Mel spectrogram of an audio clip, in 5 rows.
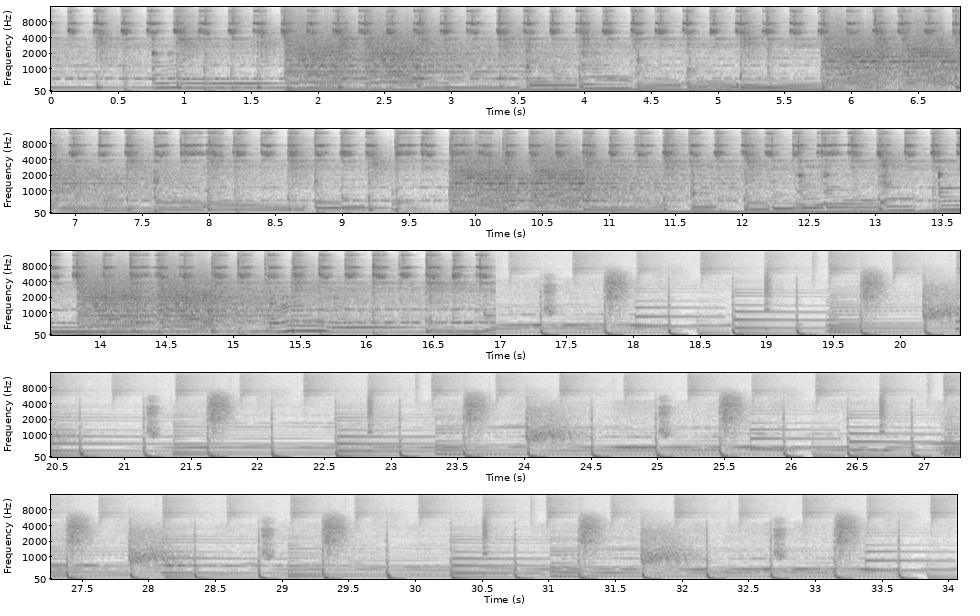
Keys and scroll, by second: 10.2 ctrl+z, 11.7 alt+Delete, 12.8 ctrl+d.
